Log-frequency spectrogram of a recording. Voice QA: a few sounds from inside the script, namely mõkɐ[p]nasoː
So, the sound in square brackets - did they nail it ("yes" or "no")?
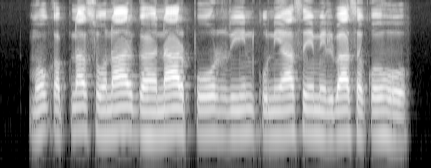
yes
